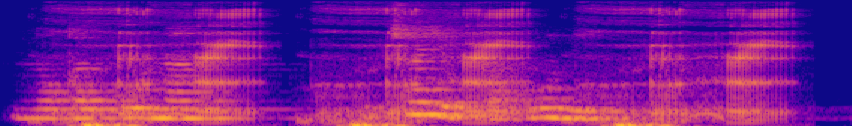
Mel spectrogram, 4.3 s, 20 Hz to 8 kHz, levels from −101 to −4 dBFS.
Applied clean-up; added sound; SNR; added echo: none; Burping, eructation; 0 dB; reverberation time 0.8 s.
